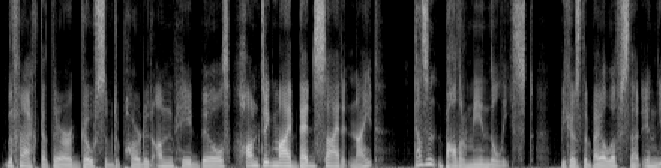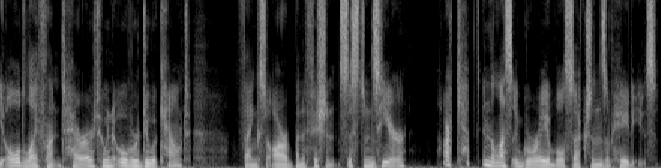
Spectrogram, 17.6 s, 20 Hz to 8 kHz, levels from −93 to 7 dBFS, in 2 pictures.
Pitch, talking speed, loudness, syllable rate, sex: 125 Hz, 170 wpm, -22 LUFS, 4.9 syllables/s, male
